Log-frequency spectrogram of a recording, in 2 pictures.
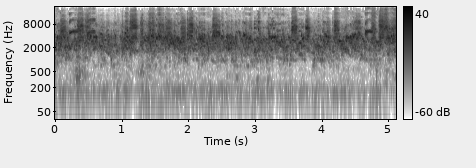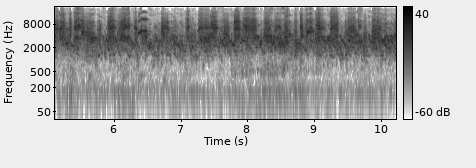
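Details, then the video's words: Australian budgerigars in breeding pairs keep up a long, unbroken chorus of rapid high chirps and harsh squawks, dense and even throughout. "Budgies parrot chirping sounds"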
